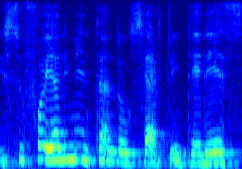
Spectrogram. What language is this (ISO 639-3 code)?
por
